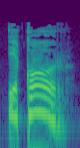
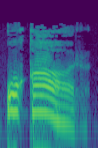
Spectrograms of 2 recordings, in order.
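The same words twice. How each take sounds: First: The first vowel is e, as in eqar. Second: The first vowel is o, as in oqar. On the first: It means property and estate. "به کسر اول" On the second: It means wine. "به ضم اول"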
